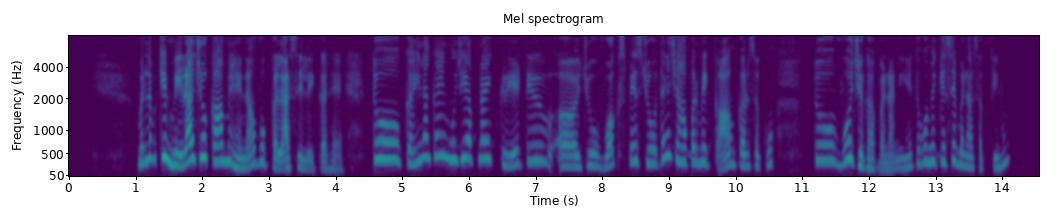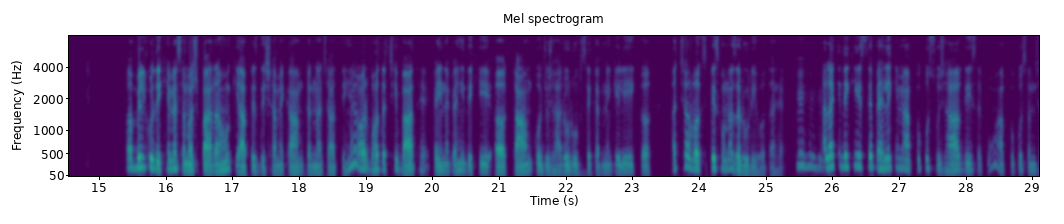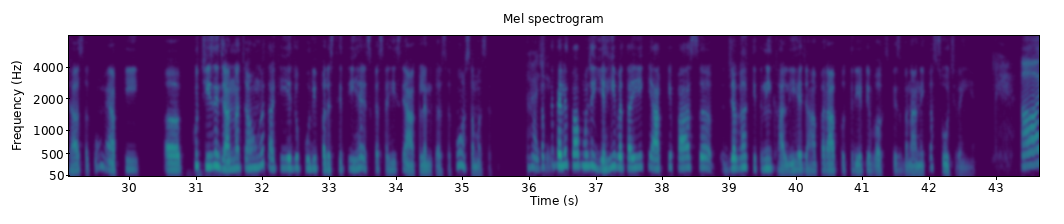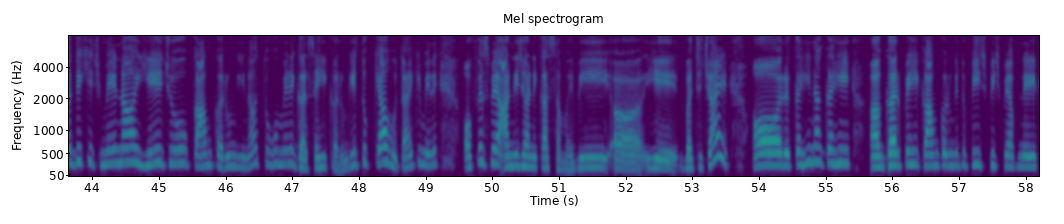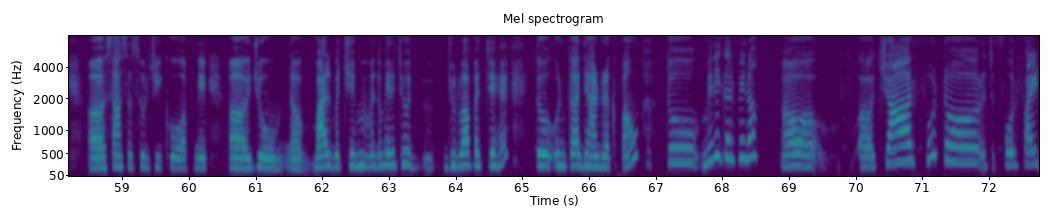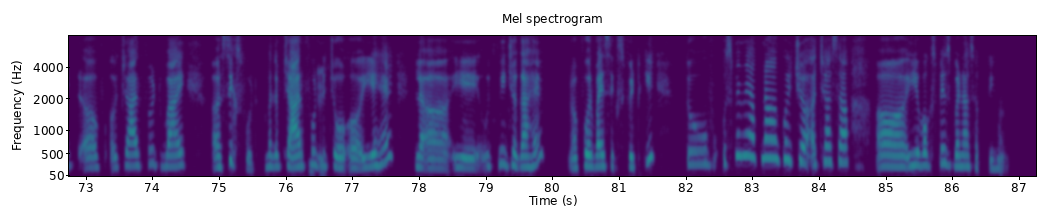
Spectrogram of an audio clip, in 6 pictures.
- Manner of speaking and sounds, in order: in English: "क्रिएटिव"; in English: "वर्कस्पेस"; in English: "वर्कस्पेस"; in English: "क्रिएटिव वर्कस्पेस"; in English: "ऑफ़िस"; in English: "फोर फाइट"; in English: "बाय"; in English: "सिक्स"; in English: "फोर बाई सिक्स"; in English: "वर्कस्पेस"
- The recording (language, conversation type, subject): Hindi, advice, मैं अपने रचनात्मक कार्यस्थल को बेहतर तरीके से कैसे व्यवस्थित करूँ?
